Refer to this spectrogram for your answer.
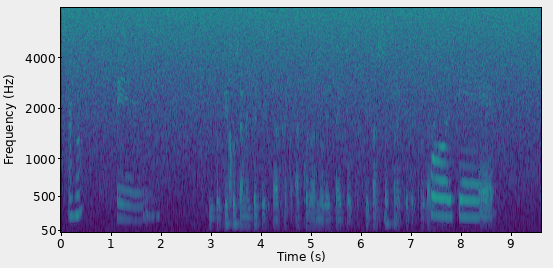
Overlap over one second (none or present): none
